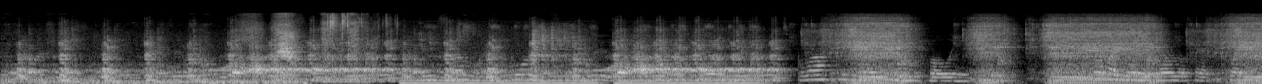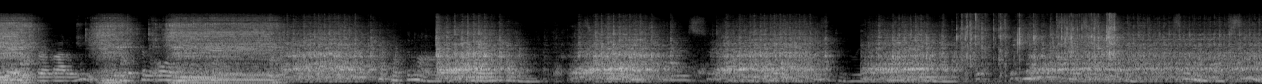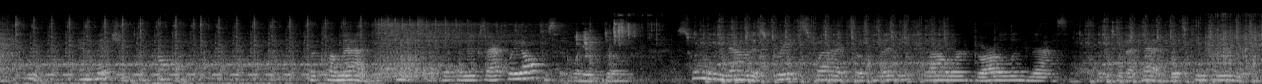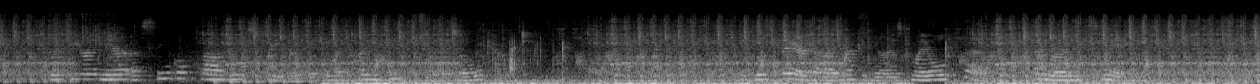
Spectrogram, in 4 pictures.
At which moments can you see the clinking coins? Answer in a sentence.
You can hear the clinking coins from 4.2 to 5.8 s and from 31.0 to 31.9 s.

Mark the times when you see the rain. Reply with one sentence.
You can't hear the rain here.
